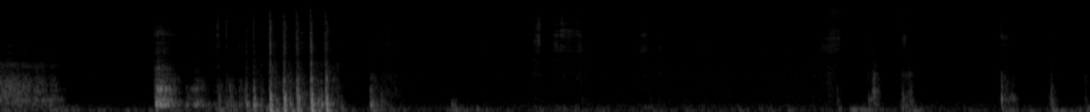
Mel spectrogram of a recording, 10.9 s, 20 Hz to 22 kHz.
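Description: A fingertip taps and scratches the printed back panel of a small, flat, closed cardboard retail box for a BlackWeb glass screen protector for iPhone SE 2.0, iPhone 7 or iPhone 8, lying on a table. A soft scratch opens the clip, followed by a quick flurry of dry, papery taps and scrapes. The rest is quieter, scattered light taps and brushing strokes, all short and dead with no ring.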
